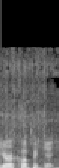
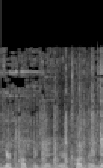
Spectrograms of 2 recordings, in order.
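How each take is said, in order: First: Said in the usual way. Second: Very soft, low murmur; quiet, low-voiced repetition; hushed repeat. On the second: Real, not acted. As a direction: drop right down and murmur it. Repeats it much more softly.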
